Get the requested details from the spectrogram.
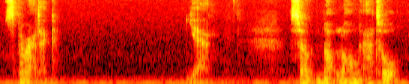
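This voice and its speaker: A man who creates and hosts ASMR videos speaks softly to the camera in casual question-and-answer style, breathy and frequently whispering. He rambles hesitantly and self-deprecatingly, drawing out his words in a lowish voice. Slight background noise is present.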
